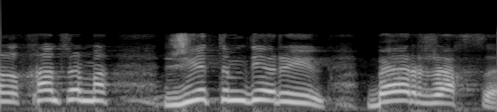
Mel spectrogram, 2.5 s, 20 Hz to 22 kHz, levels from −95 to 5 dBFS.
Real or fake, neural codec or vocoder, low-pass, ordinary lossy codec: real; none; 7.2 kHz; none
